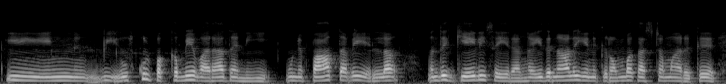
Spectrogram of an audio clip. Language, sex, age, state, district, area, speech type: Tamil, female, 30-45, Tamil Nadu, Dharmapuri, rural, spontaneous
